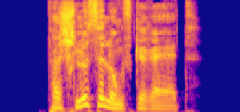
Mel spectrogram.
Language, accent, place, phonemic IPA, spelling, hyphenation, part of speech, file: German, Germany, Berlin, /fɛɐ̯ˈʃlʏsəlʊŋsɡəˌʁɛːt/, Verschlüsselungsgerät, Ver‧schlüs‧se‧lungs‧ge‧rät, noun, De-Verschlüsselungsgerät.ogg
- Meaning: encryption device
